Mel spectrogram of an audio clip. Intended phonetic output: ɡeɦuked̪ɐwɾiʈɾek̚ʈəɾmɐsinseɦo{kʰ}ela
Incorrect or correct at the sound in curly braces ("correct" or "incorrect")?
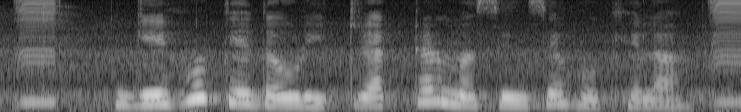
correct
